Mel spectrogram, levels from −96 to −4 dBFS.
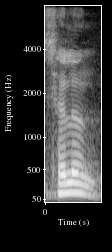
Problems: none marked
